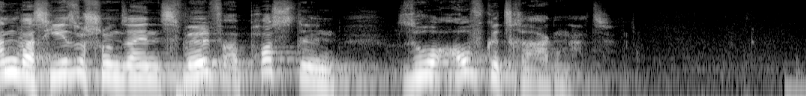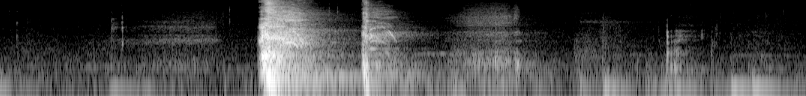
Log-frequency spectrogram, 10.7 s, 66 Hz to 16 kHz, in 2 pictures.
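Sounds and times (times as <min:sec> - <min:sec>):
speech: 0:00.0 - 0:04.1
person coughing sharply: 0:07.1 - 0:09.0.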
